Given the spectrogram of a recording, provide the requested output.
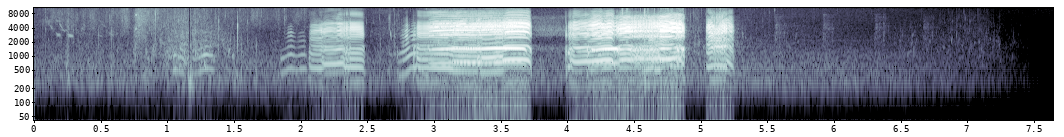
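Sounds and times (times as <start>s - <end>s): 
Audouin's gull giving harsh nasal braying calls: 1.0s - 5.3s.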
